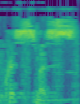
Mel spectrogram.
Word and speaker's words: Christmas: O T é mudo, não pronuncia esse T. Christmas.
